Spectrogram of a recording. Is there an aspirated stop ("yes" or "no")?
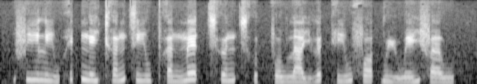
yes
